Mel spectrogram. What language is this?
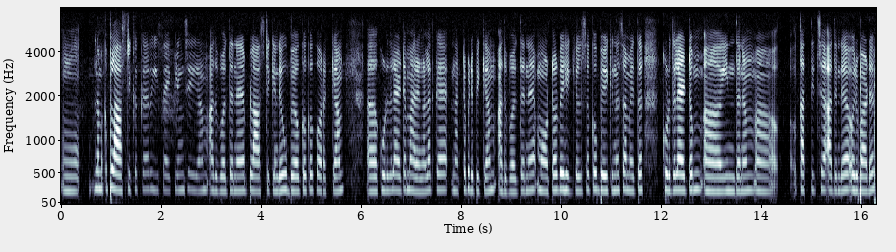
Malayalam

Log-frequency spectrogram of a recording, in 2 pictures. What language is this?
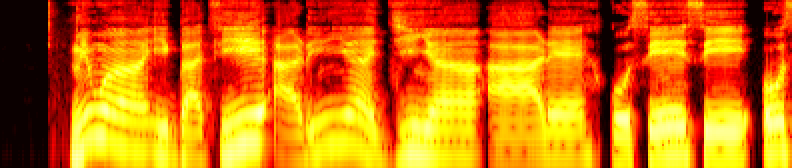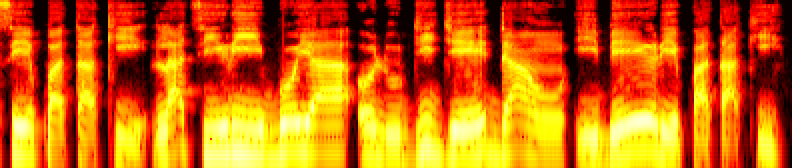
Yoruba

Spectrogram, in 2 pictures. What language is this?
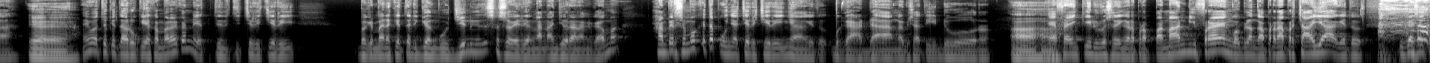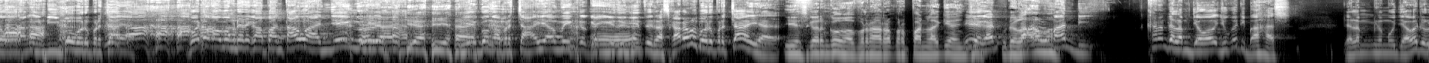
Indonesian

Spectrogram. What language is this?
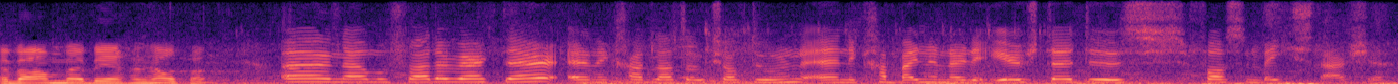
Dutch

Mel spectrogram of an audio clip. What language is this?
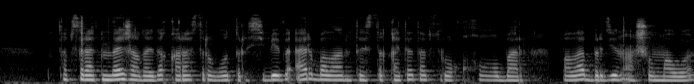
Kazakh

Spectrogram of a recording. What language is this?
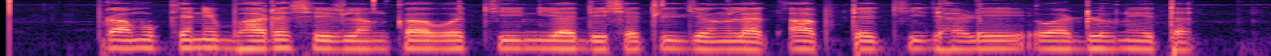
Marathi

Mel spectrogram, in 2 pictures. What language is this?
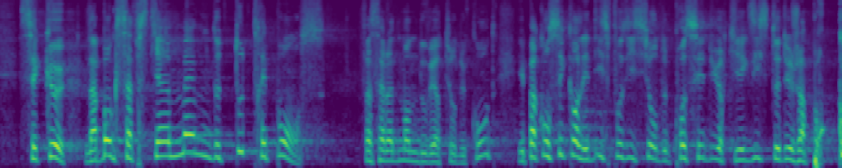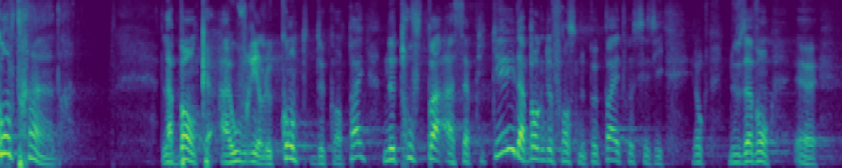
French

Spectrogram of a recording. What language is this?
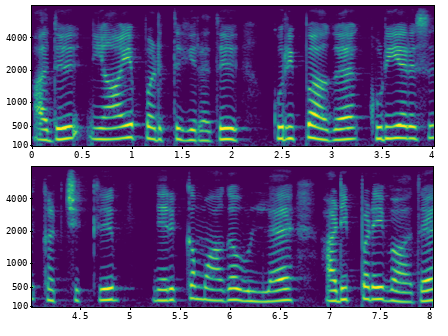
Tamil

